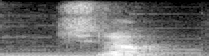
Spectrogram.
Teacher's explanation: The shra is derived by adding the letters sh plus r. The soft sh blends with the rolling r to form the sound shra. The sound of shra is pronounced as shra like the shra in the word shram.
